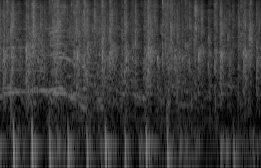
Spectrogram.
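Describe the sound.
An audience breaks into applause, a dense wash of clapping with steady low thumps pulsing underneath and a murmur of voices mixed in.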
